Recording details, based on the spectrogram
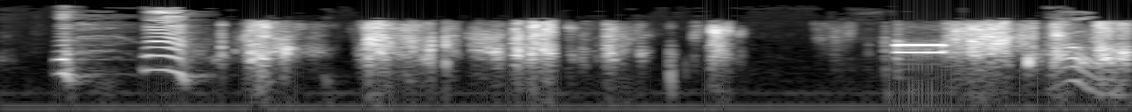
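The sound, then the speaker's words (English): Telephone dial-up tones on a Kinko's phone line: choppy bursts of hissy, warbling line noise, then one loud, steady two-pitch touch-tone beep near the end before more static-like chatter. “Apparently, Atla has still has dial-up phones.”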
